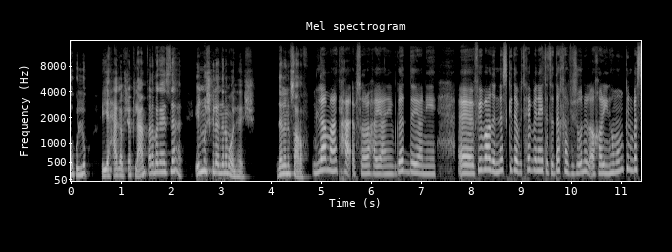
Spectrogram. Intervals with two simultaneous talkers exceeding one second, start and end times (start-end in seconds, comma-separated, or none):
none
